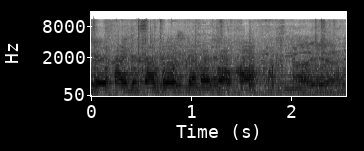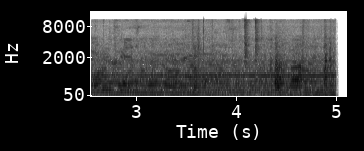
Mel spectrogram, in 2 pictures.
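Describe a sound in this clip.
An airliner's engines hum steadily, heard from inside the cabin.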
